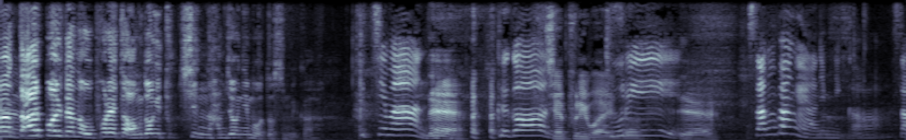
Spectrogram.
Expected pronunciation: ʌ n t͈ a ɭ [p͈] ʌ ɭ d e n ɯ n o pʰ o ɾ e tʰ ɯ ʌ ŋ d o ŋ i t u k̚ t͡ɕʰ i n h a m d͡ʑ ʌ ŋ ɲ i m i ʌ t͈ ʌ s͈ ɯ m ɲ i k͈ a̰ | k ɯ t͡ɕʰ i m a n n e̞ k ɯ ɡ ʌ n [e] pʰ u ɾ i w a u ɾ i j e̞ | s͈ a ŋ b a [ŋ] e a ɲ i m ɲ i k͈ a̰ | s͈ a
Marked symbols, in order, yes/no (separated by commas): yes, yes, yes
